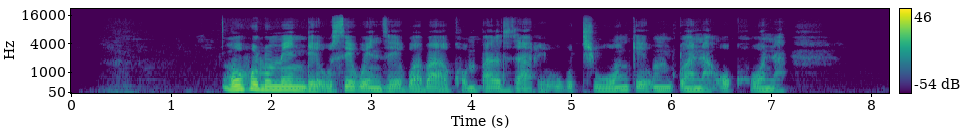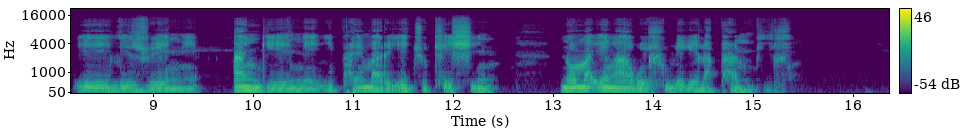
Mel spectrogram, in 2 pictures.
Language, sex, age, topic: North Ndebele, female, 36-49, education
